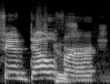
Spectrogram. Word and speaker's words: Phandelver: um it's vandalsburg it's the lost mine of fendelver i think yeah it's fandelver but it's vandalin yeah you i hate it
